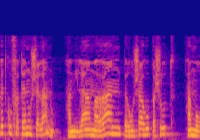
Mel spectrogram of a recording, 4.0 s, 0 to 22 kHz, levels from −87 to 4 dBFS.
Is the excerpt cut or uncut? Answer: cut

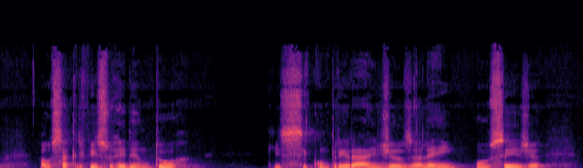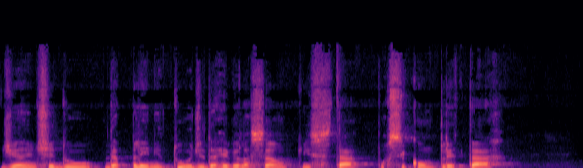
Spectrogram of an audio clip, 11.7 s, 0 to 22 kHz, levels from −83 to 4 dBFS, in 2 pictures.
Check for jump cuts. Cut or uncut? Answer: uncut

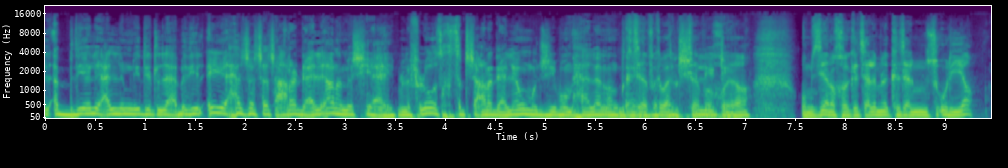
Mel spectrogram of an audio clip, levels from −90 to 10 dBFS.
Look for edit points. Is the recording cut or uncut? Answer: cut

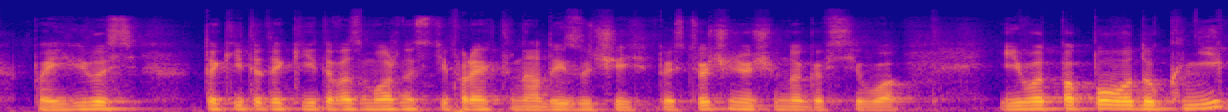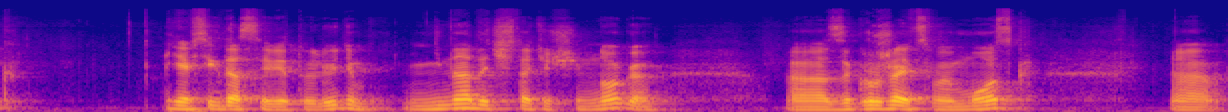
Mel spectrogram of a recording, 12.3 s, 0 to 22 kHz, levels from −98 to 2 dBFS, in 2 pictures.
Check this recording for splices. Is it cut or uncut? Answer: uncut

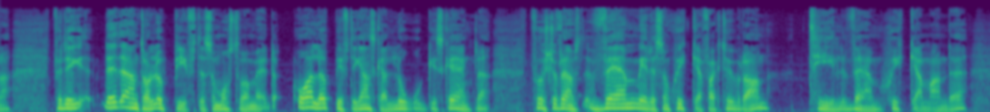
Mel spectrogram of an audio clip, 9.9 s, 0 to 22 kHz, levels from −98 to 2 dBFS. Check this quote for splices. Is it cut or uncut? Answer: uncut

